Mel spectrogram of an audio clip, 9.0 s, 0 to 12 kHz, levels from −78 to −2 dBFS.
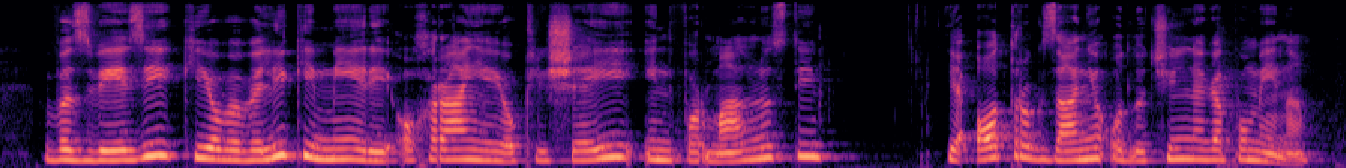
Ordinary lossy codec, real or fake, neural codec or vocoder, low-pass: none; real; none; 10.8 kHz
